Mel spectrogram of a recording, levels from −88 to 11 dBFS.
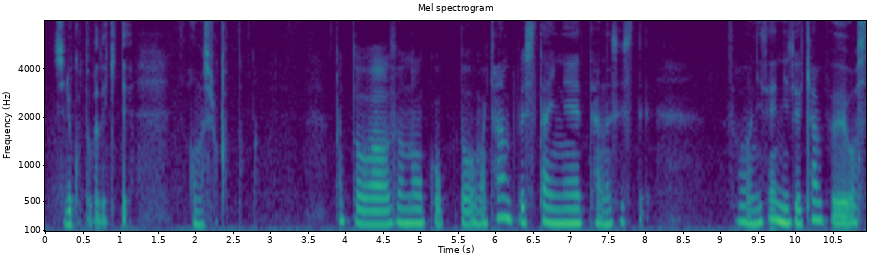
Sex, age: female, 20-39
